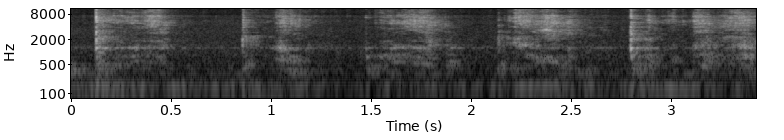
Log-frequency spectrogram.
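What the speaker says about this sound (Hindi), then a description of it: "ये मैंने शुगर सिरप मिला दी है। अब हम इसको लगातार चलाते रहेंगे।" A spoon stirs besan mixed with one-thread sugar syrup in a pan over a low flame for tawa puri, giving repeated scraping strokes with light sizzling underneath, close and moderately quiet, with no talking.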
